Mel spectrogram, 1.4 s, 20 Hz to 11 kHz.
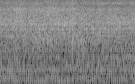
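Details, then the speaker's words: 2.5 hp air compressor, 230 L/min, 50 L tank, driving a needle gun for steel boat rust removal; continuous heavy drone, labouring flat out and unable to keep up. "As you can hear, the compressor strikes at the slightest use. That's a bummer."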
